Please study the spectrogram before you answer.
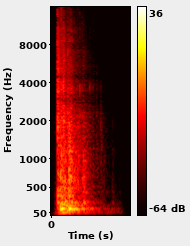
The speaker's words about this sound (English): You go through the door. door. It slams behind you.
